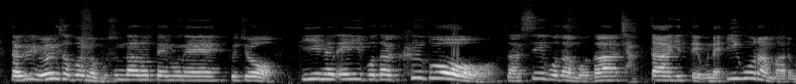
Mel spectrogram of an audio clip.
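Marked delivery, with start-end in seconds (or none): 3.0-5.0 크고 drawn out high and loud; deliberate read-out. Shown as a demonstration. Teacher explaining the word that joins two conditions, deliberate read-out. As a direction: read slowly and emphatically, leaning hard on 크고. Teacher repeats the demonstrated reading.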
